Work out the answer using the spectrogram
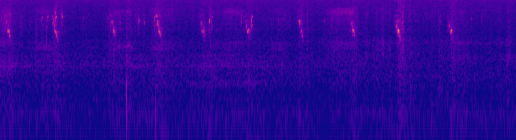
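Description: A small bird chirping over and over, short high falling notes about once a second, faint against a low hiss.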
